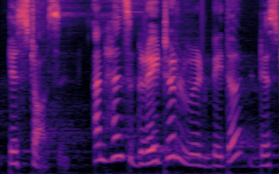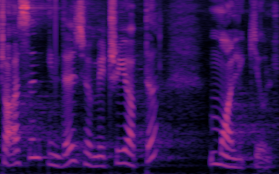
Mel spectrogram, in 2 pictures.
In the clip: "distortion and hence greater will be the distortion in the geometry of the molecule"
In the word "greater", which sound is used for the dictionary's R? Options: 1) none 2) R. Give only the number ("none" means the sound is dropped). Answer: 2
